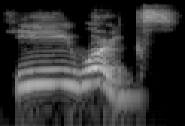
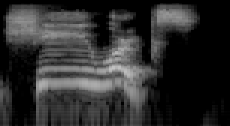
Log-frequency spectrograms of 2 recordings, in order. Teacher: Es una S sin vibración la que vamos a usar acá.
